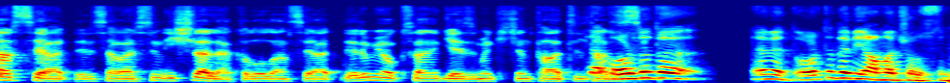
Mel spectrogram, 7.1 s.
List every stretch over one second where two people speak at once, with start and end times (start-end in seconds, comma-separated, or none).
none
